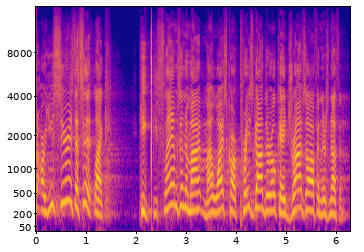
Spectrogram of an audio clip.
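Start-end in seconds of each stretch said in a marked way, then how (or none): 0.0-1.1 indignant disbelief. Real, not acted. Indignant at the outcome.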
